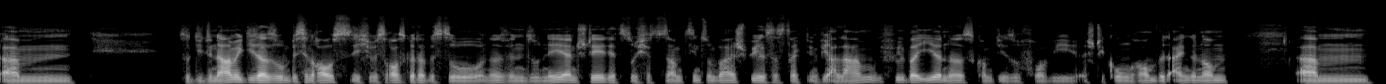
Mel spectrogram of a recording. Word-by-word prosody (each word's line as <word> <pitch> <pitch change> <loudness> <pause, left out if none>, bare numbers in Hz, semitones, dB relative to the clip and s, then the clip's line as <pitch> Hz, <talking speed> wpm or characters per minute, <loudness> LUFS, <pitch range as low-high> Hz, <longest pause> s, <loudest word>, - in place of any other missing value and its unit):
ähm. 80 -1 0 1.1
So - - -7
die 85 - -8
Dynamik, 85 +7 +6
die 100 +1 -2
da 100 -1 +10
so 95 0 +1
'n 90 - -3
bisschen 95 0 +1
raus 95 +2 +4
die 90 - -4
ich 85 - -3
wie 85 - -6
ich 85 - 0
es - - -3
rausgehört 90 0 +2
habe, 85 -1 -2
ist 80 - -2
so, 80 -1 0
ne, 90 -1 -3
wenn 85 -1 -4
so 80 +1 -6
Nähe 90 +7 +3
entsteht, 100 +2 +1
jetzt - - -3
durch - - -2
das - - -10
Zusammenziehen 90 +4 -4
zum 90 0 -6
Beispiel, 95 0 0
ist 85 -1 -1
das 80 -1 -6
direkt 80 0 -6
irgendwie 80 - -3
Alarmgefühl 95 +7 -2
bei 105 - +5
ihr, 105 +4 +3
ne? 85 +1 -1
Es 85 - -2
kommt 80 -1 -10
ihr 80 - -6
so 75 0 -10
vor 75 0 -8
wie 75 -1 -9
Erstickung, 85 +2 -6
Raum 85 +4 -3
wird 90 - -2
eingenommen, 90 0 -1 0.7
ähm, 80 -1 +2
85 Hz, 210 wpm, -27 LUFS, 80-95 Hz, 1.1 s, da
